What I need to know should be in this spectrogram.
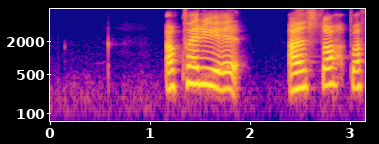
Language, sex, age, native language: Icelandic, female, 8, German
